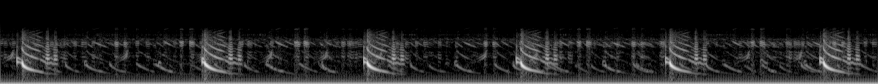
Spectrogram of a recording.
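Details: Túngara frog, a male tested in a sound-proof box while a conspecific chorus plays from a speaker. Six strong falling whines at slightly uneven intervals stand out against many quieter chorus whines and a low droning hum.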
